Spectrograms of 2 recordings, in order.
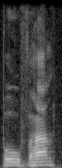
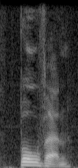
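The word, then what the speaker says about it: Bulphan: It is suspect because, well, Mick says he's here in this place called Bullfan. Actually, I've been corrected and somebody's told me that you pronounce Bullfan Bullven.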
